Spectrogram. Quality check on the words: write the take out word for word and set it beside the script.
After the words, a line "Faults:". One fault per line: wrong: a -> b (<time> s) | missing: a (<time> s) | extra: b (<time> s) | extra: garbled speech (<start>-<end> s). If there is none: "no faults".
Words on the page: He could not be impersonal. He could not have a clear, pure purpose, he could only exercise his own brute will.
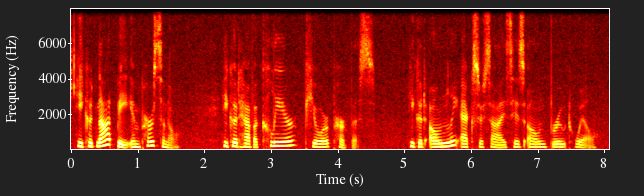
He could not be impersonal. He could have a clear, pure purpose, he could only exercise his own brute will.
Faults:
missing: not (2.5 s)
